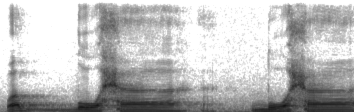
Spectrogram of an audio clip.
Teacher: Jangan sampai, tapi lepaskan matnya satu alif, dibaca panjang satu alif, dan tidak ada sisa atau tertahan dengan bunyi hamzah sukun itu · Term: mad tabi'i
